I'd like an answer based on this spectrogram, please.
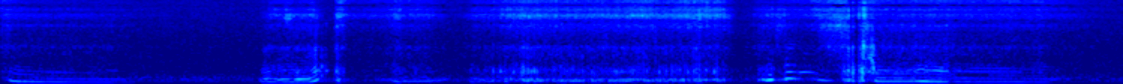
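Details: Puppy named Alli asleep and twisted up behind another dog after a fun day, twitching while she sleeps; low rumbling snores in slow breaths, with a loud snort burst near two seconds and again near five to six seconds.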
